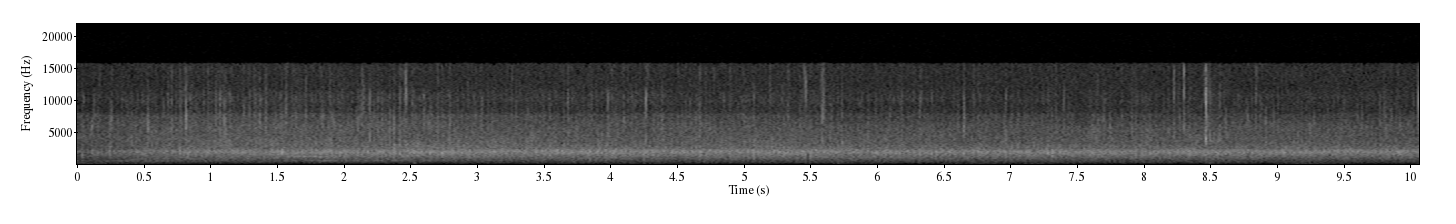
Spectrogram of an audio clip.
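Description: Sustained applause for Jesus from a crowd, a dense steady wash of clapping that holds at an even loudness for about ten seconds, with no one speaking over it.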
